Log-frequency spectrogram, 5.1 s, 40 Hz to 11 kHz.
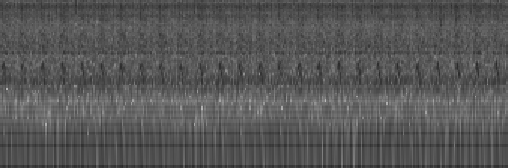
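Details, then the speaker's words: GM L86/L83 V8 with AFM/DOD (Yukon/Tahoe/Silverado type) at idle: sharp, steady ticking in time with engine speed from one collapsed lifter; the fault stayed on the same cylinder after pushrods were swapped, ruling out pushrods and rockers. "that is the sound of a bad lifter so you could feel this one was smooth and this one was rough"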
